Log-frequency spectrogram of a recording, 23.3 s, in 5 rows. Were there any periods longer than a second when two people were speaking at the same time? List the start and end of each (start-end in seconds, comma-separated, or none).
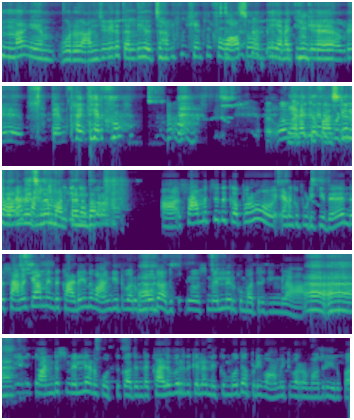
8.6-10.6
